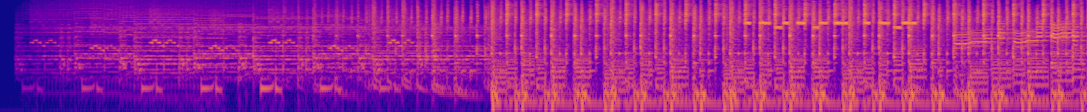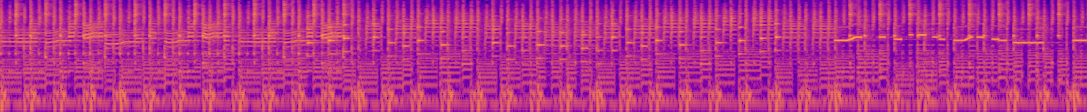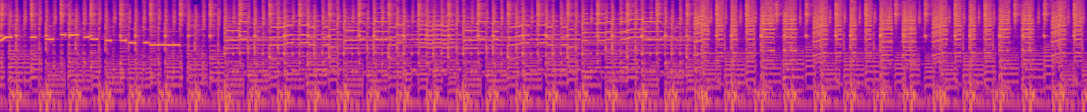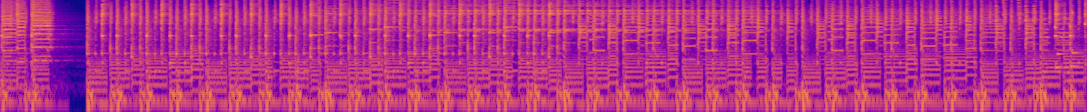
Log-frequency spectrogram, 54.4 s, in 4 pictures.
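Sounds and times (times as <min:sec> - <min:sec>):
congratulation music: 0:00.2 - 0:54.3.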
